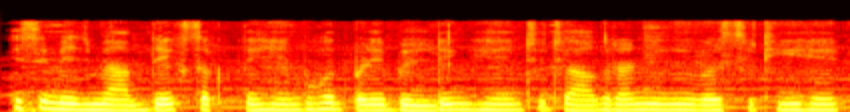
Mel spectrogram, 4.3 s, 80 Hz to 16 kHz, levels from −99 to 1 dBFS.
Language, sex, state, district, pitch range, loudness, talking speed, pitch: Hindi, female, Madhya Pradesh, Bhopal, 170-180 Hz, -13 LUFS, 210 wpm, 175 Hz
